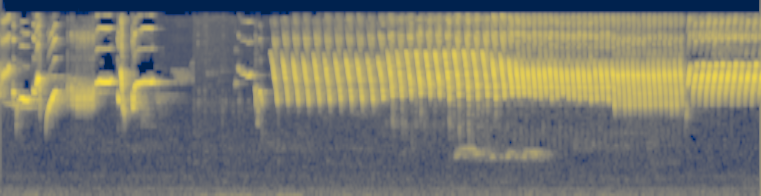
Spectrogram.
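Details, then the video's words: Canary singing as a lure for other canaries: a few scattered sharp chirps, a short pause, then a long rapid pulsing high trill that steps slightly in pitch. "Burung Kenari Kondisi Apa Saja Bisa langsung Respon Dengan Pancingan Kenari Gacor Satu Ini"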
